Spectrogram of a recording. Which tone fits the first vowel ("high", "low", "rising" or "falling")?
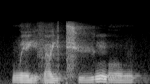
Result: low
